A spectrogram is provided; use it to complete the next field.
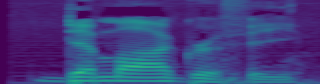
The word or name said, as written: demography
